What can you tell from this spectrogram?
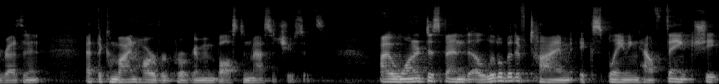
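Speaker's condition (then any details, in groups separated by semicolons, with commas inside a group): No condition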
